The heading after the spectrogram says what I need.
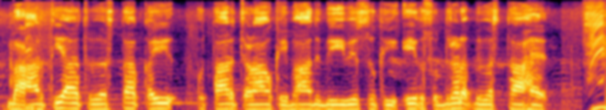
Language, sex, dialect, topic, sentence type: Hindi, male, Kanauji Braj Bhasha, banking, statement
